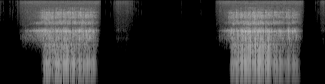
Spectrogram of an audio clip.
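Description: Two loud rasping snores on breaths in, evenly spaced about four seconds apart, silent between; rhythmic snoring.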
